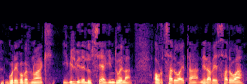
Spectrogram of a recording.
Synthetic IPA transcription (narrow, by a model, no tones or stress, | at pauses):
ɡuɾe̞ɣo̞βe̞rnuakiβilβiðe̞luseaeɣind̪ue̞laa̰wɾt͡saɾo̞ae̞t̪ane̞ɾaβe̞saɾo̞a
